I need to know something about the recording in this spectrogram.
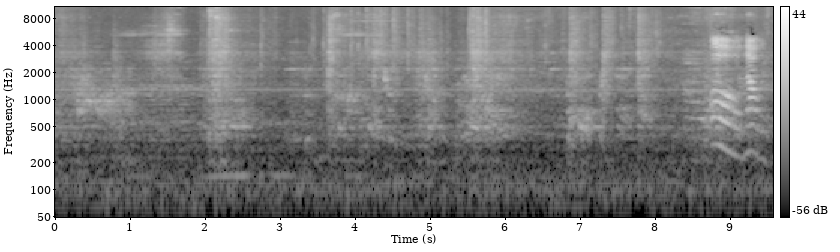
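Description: Punches and kicks land with heavy thuds in a video game fight.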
